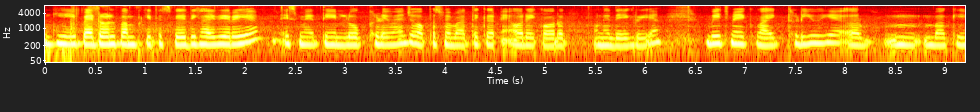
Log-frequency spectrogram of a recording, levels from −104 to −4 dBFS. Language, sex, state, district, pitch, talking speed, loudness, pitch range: Hindi, female, Haryana, Rohtak, 225 Hz, 245 wpm, -17 LUFS, 215-240 Hz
